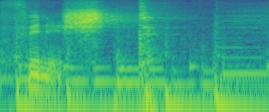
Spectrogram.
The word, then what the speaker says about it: finished: Pero si le agregas cd, entonces tienes que pronunciarlo finished. Finished. ¿Ok? Exagerando un poquito. ¿Ok? Solo para demostrar. Quiere decir que al sh le sigue la t.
